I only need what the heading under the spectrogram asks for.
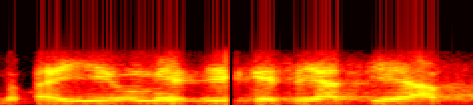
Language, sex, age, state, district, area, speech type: Hindi, male, 18-30, Uttar Pradesh, Jaunpur, rural, conversation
